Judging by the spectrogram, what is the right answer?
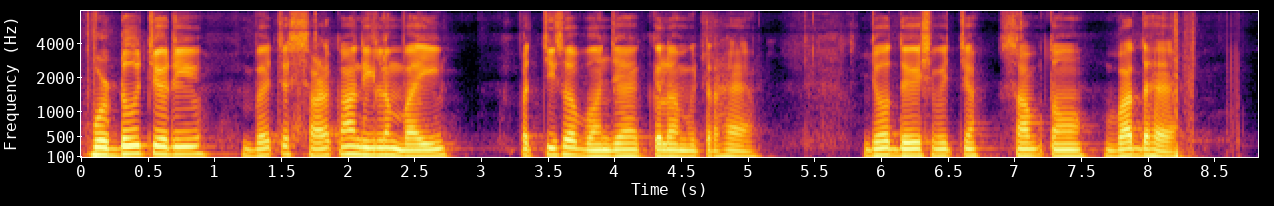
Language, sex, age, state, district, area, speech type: Punjabi, male, 18-30, Punjab, Shaheed Bhagat Singh Nagar, urban, read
